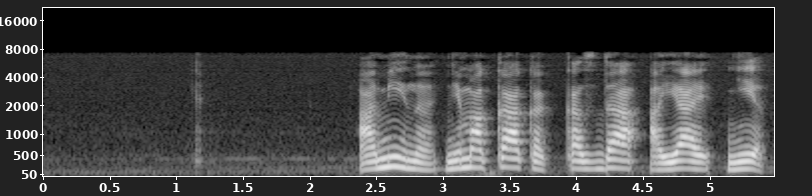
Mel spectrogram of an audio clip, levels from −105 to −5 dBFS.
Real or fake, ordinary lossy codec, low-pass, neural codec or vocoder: fake; none; 7.2 kHz; autoencoder, 48 kHz, 128 numbers a frame, DAC-VAE, trained on Japanese speech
